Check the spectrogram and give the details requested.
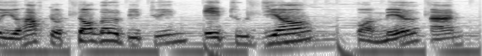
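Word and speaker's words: étudiant: suisse to deonte etudiant remember for the male i didn't pronounce the t but for the female student i pronounced the t so you have to toggle between etudiang for male and a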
